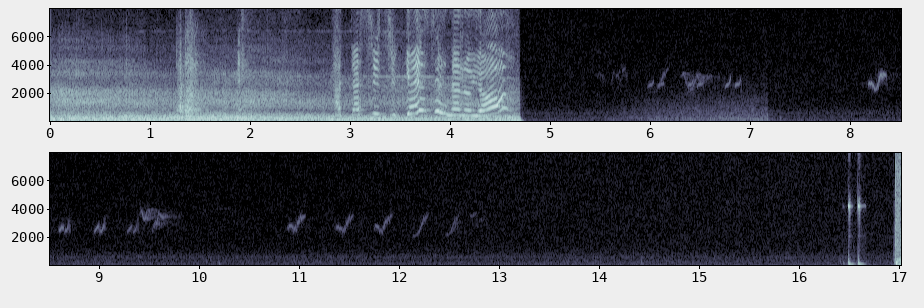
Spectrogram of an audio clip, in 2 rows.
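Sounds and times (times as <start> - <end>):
small birds chirping: 5.4 - 7.2, 8.0 - 13.0, 16.4 - 16.7.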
